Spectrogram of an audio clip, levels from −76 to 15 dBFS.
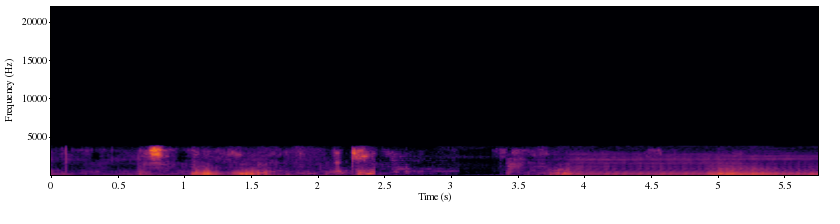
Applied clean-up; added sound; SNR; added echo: neural separator model SepFormer WHAM!.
